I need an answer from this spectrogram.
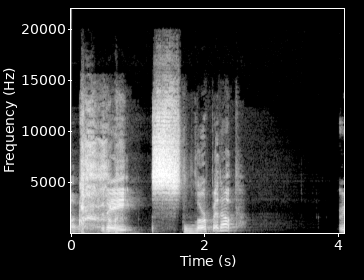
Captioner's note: blurts chuckle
